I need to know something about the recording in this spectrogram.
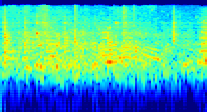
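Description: Speech: several voices talking over one another, with no other distinct sound.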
